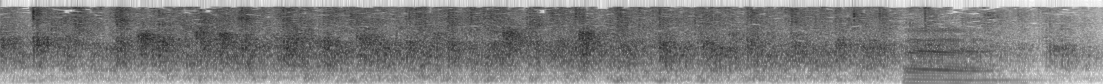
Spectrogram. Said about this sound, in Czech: můžete mu zatleskat, jestli chcete.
